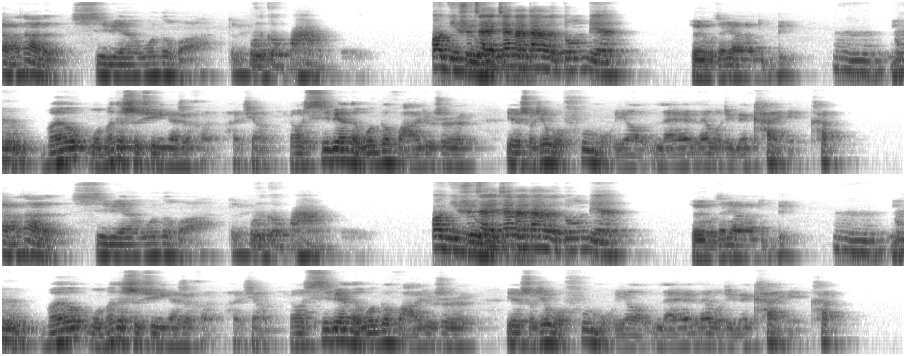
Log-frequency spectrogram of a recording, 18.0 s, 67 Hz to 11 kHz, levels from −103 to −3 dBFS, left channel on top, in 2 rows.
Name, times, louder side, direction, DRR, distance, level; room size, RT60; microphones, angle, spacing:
voice 1, 0.0-2.5 4.6-5.3 6.9-7.8 8.9-13.7 14.1-17.3, left 2 dB, 40° left, 4 dB, 1.2 m, -31 dB
voice 2, 2.5-3.2 4.3-6.2 8.3-9.3, left 3 dB, 75° left, 2 dB, 2.3 m, -26 dB
14.5 x 7.3 x 4.1 m, 0.41 s
head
